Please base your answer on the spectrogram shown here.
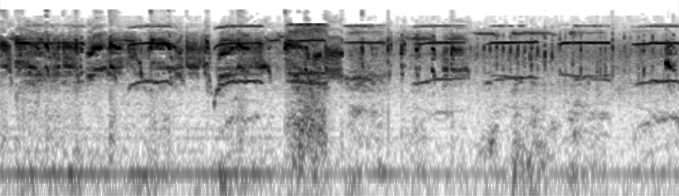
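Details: Swiftlets in a lure recording of calls with wing flapping, used to attract swiftlets: dense, continuous high twittering chirps, with a steady thin high whistle-like tone running through.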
